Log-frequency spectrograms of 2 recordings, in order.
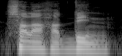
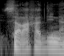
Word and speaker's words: Salah ad-Din: al principe Carlo e al feroce Saladino. Lei mi insegna che studia arabo, la pronuncia è un'altra. – Salah ad-Din. Sì. – Salah ad-Din anche a lei.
